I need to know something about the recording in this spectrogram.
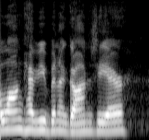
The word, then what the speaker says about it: ganjier: so how long have you been a ganjier? Did I pronounce that right? Almost. Ganjier? People say it a lot of different ways. I say ganjier. I hear ganjier.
